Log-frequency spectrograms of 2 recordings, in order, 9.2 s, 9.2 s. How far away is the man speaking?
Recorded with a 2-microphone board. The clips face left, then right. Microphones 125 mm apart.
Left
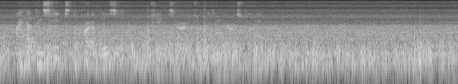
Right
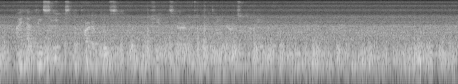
About 4 m.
